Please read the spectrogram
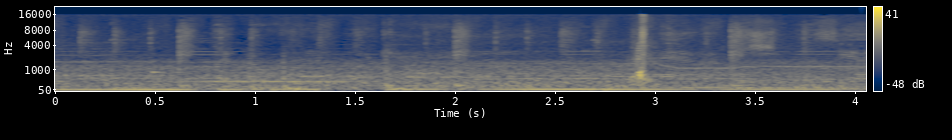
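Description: One sharp crack of an iron striking a golf ball about three seconds in, over background music and a steady low rumble of wind on the microphone.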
